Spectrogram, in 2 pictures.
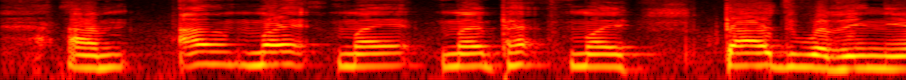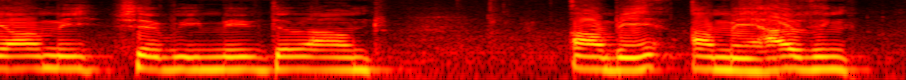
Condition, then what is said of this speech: Cerebral palsy. I think I'm understandable, but it's obvious that I got a speech impediment.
